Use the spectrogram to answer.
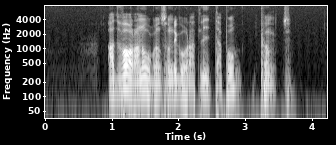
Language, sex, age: Swedish, male, 46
